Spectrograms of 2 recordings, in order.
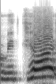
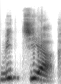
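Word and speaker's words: मिथ्या: Somehow the THY becomes CHY. So mithya is pronounced michya.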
